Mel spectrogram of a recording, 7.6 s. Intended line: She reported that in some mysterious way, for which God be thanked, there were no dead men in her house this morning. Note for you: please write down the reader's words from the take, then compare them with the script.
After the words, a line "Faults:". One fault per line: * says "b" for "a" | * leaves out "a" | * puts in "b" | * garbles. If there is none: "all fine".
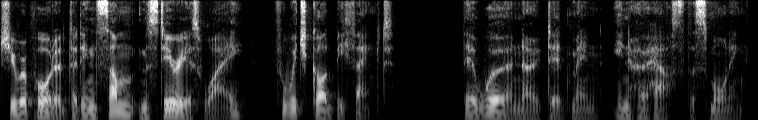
She reported that in some mysterious way, for which God be thanked, there were no dead men in her house this morning.
Faults:
all fine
